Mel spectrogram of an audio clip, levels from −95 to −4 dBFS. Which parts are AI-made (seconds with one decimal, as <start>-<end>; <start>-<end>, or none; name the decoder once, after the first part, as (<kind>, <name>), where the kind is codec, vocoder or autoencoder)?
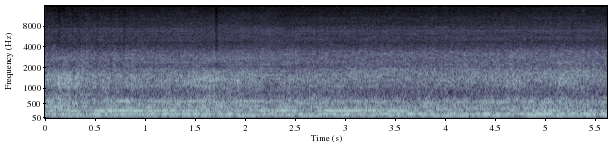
1.6-2.5 (codec, SNAC)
